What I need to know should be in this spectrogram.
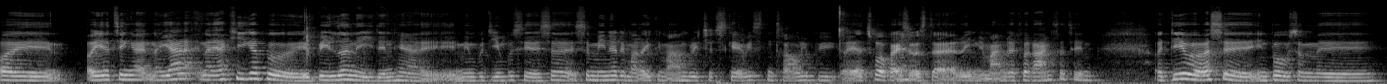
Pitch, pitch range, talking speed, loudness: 190 Hz, 180-205 Hz, 240 wpm, -24 LUFS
